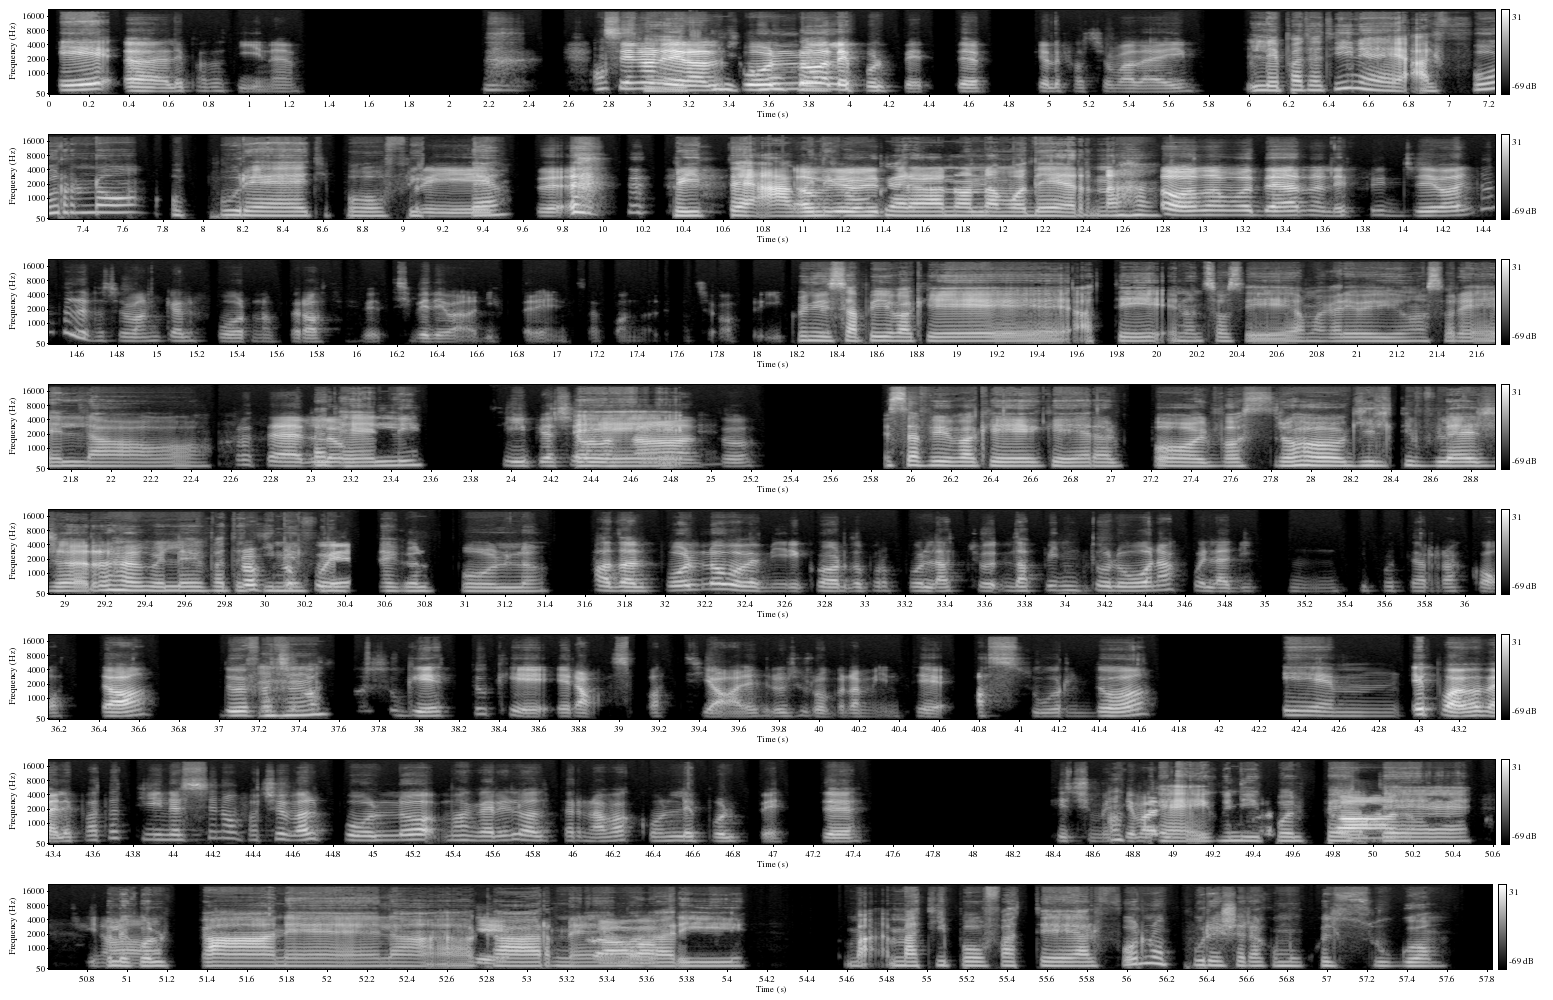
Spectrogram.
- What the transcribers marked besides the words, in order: chuckle; chuckle; chuckle; laughing while speaking: "vostro"; in English: "guilty pleasure"; laughing while speaking: "pleasure"; "Proprio" said as "propro"; "proprio" said as "propo"
- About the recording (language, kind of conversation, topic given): Italian, podcast, Quale cibo della tua infanzia ti fa pensare subito ai tuoi nonni?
